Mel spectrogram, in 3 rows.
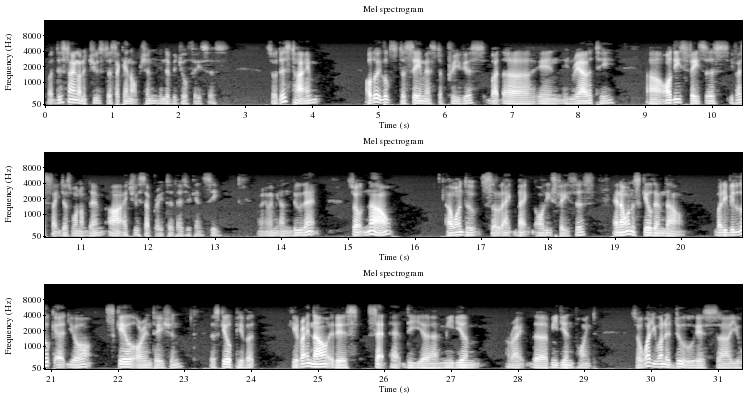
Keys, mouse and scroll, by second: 0.1 e, 2.2 click, 4.8 scroll down 1, 5.0 middle click, 5.9 scroll down 1, 6.3-7.4 middle drag, 7.4-8.4 scroll up 1, 9.1-10.4 middle drag, 11.3 click, 12.8 middle click, 14.7 ctrl+z, 14.7-15.0 scroll up 1, 15.0 middle click, 15.4 shift+middle click, 15.8-16.6 scroll up 1, 17.0 shift+right click, 18.3-19.3 scroll down 1, 19.7-20.0 scroll up 1.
